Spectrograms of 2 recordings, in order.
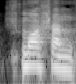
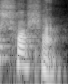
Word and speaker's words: শ্মশান: কিন্তু অনেকেই শ্মশান এই শব্দটা উচ্চারণ স্মশান করতে পারে। স্মরণরে স্মরণ বলতে পারে। বলতে পারে না? স্বাভাবিক বলতেই পারে।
